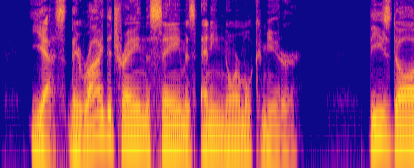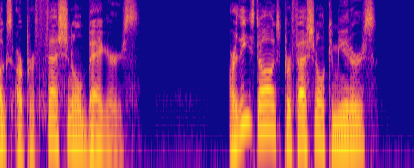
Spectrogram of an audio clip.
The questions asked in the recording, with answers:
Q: Are these dogs professional commuters?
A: No, they aren't professional commuters.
